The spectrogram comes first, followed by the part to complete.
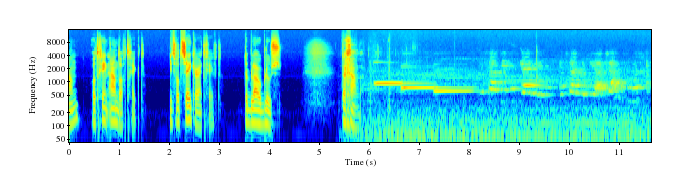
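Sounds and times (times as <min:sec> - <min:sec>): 
speech: 0:00.0 - 0:06.0
doorbell ringing with descending chime tones: 0:06.0 - 0:08.6.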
